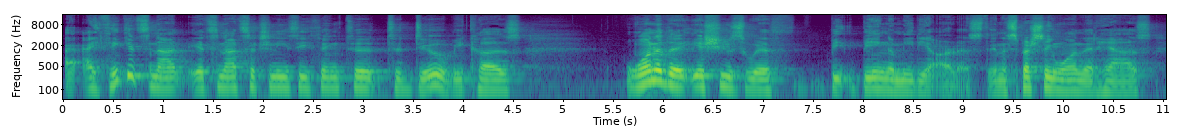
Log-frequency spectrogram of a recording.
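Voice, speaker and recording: A man's voice: fairly low pitch, measured pace, a little mellow. A man hosting a podcast, asking questions in a curious, conversational way. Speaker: podcast host. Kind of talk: casual interview. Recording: echoey room.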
